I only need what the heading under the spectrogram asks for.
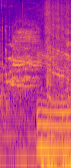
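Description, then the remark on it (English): An eyelash bat hisses and clicks at a puppy in a loud, raspy burst with a strained, whining tone running underneath, rising in intensity about halfway through. No one speaks. “Okay, so this eyelash bat sees this puppy, you know, dragged down fire, and it looks at it and starts hissing and clicking.”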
